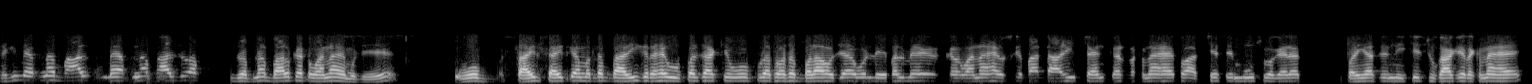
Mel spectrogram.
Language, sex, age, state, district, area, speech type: Hindi, male, 45-60, Uttar Pradesh, Bhadohi, urban, conversation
